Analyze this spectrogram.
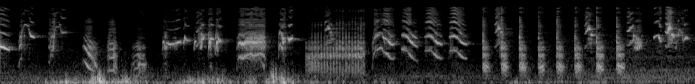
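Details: Vigorously singing Javan myna, used as therapy audio for stressed or silent birds; it gives scratchy squawks and bright wavering whistles, then a fast run of clipped chattering notes.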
